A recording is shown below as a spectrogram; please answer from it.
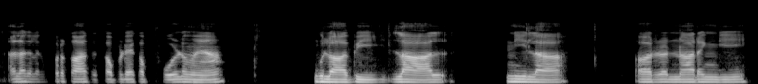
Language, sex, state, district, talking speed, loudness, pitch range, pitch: Garhwali, male, Uttarakhand, Uttarkashi, 105 wpm, -18 LUFS, 110-125 Hz, 115 Hz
